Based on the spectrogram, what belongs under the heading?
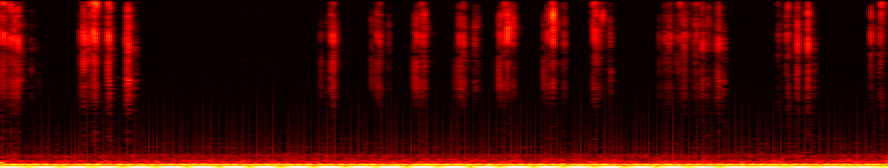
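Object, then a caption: Ice cubes scratched by fingernails. Long nails tap and scratch a stack of solid crescent ice cubes held in the hand, making short, bright, crackly bursts in an uneven rhythm. A steady low hum runs underneath throughout.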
